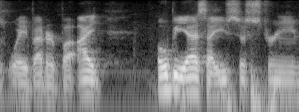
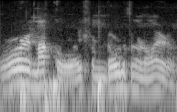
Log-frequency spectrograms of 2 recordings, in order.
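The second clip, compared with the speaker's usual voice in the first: bad, weak put-on Northern Irish accent, sing-song; 4 semitones higher than usual. On his golf podcast, the speaker shows how he says a golfer's name: bad Northern Irish accent. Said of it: "But I'm not good at it either".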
